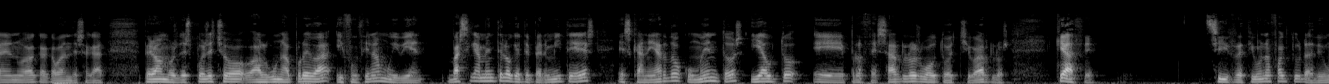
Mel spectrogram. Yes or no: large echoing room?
no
